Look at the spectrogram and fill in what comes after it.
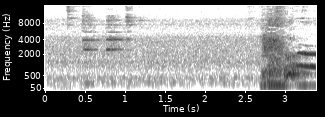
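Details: Golden retriever playing with its owner at home gives one loud, sharp bark near the end, after a stretch of low steady hum and faint background noise.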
